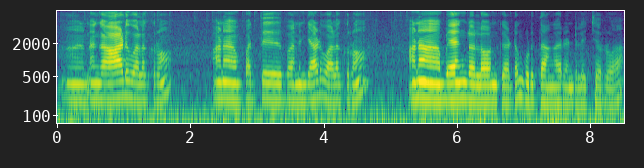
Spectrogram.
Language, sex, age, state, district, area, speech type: Tamil, female, 60+, Tamil Nadu, Coimbatore, rural, spontaneous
